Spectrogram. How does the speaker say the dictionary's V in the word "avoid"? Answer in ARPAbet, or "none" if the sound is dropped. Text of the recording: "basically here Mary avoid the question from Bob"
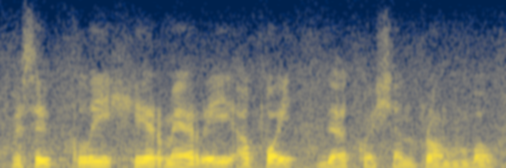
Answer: P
